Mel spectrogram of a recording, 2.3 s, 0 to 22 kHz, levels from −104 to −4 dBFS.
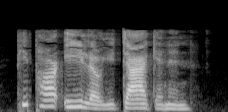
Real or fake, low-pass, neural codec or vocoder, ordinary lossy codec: real; 7.2 kHz; none; AAC, 32 kbps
